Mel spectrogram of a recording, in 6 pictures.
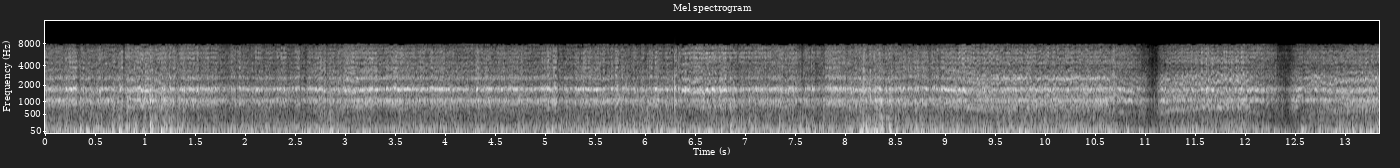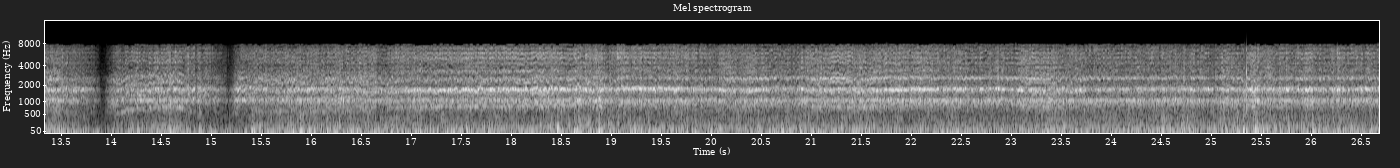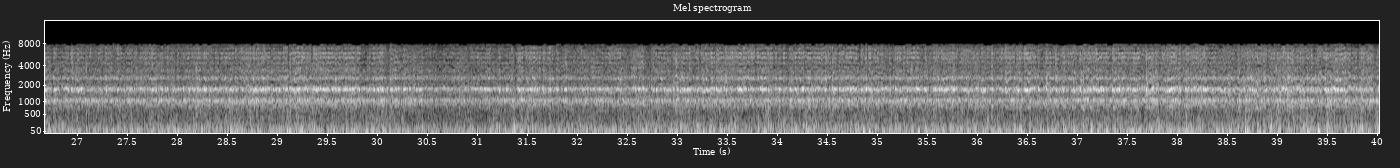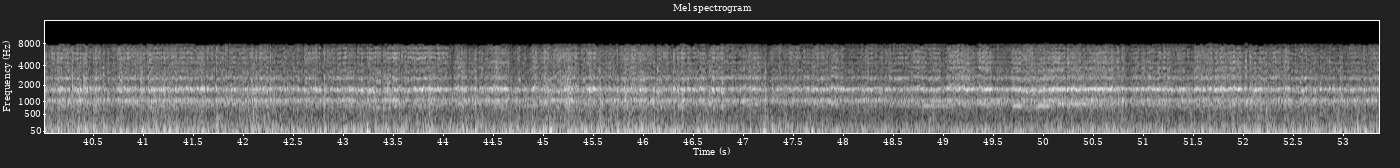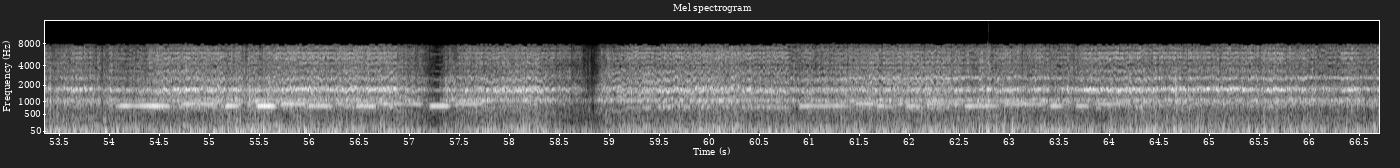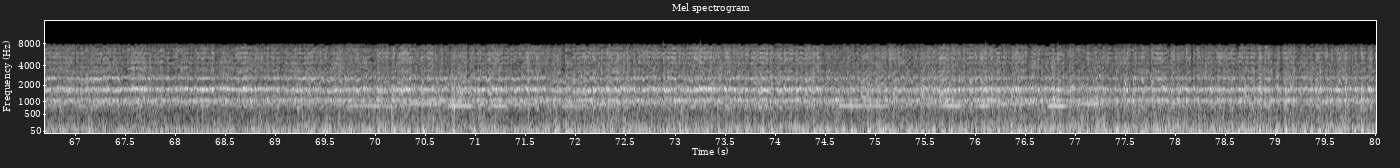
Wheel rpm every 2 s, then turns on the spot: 230, 230, 230, 220, 220, 150, 120, 110, 200, 220, 220, 230, 230, 230, 230, 230, 230, 230, 230, 230, 240, 230, 230, 230, 230, 230, 230, 210, 150, 120, 200, 220, 230, 230, 230, 230, 230, 220, 230, 230.
none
